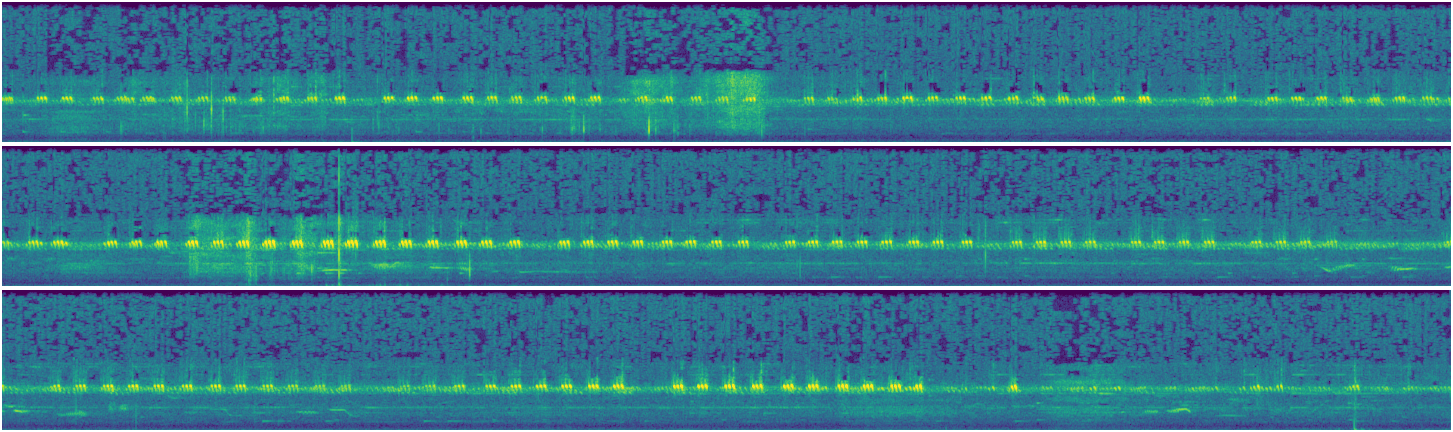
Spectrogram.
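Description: Crickets chirping in a fast, steady, high-pitched pulse, about four chirps a second, louder around the middle and again near the end.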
